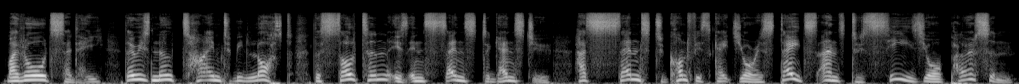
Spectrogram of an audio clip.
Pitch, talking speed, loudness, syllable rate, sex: 160 Hz, 165 wpm, -19 LUFS, 4.3 syllables/s, male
